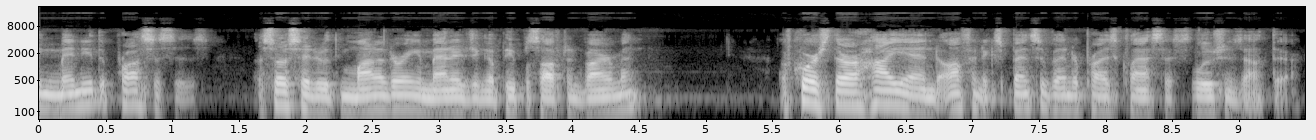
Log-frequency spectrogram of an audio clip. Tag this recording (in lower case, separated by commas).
speech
